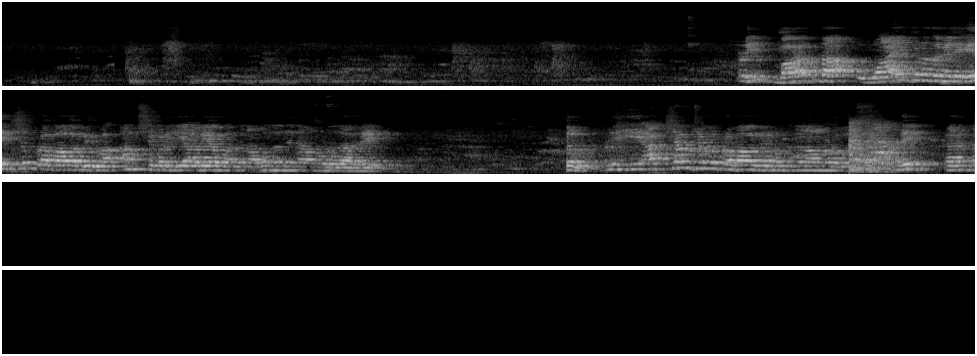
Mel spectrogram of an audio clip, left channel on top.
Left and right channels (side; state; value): right; silent; digital silence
